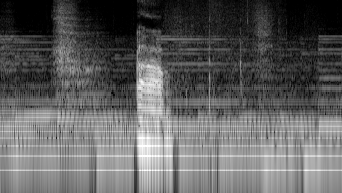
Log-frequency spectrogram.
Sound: exhales

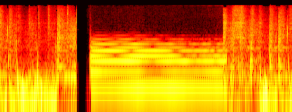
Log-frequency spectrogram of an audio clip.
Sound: bell ringing sound effect

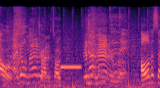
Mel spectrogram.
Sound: beep

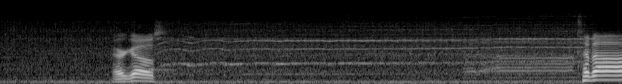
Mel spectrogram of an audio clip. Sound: gates buzzing

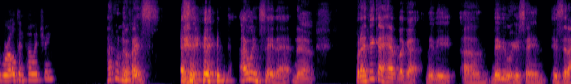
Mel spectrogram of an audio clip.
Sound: chuckles

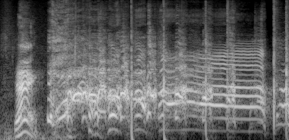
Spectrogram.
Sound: laughter

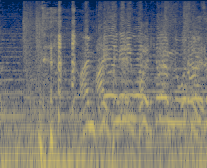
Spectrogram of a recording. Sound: laughs

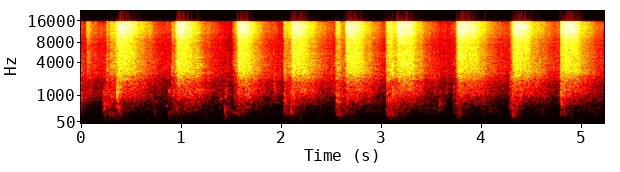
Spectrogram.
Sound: broom scraping against floor

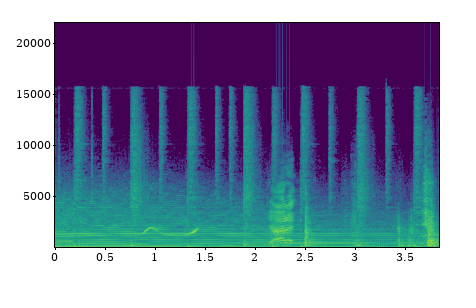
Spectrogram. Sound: whistles

